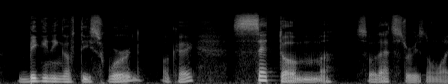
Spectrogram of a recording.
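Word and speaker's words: cet homme: Setum.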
